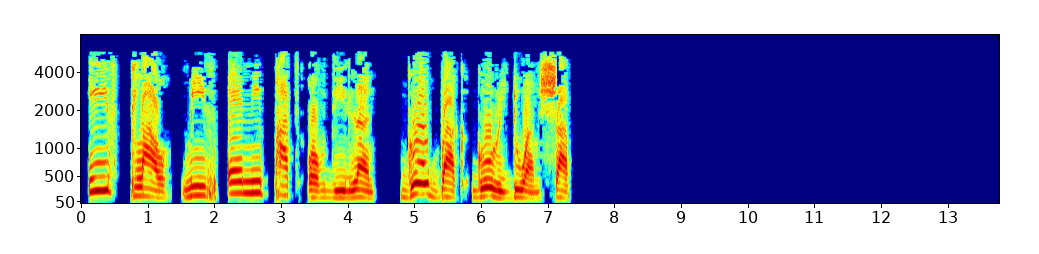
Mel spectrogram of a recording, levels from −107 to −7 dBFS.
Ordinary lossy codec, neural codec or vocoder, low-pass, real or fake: MP3, 24 kbps; none; 7.2 kHz; real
